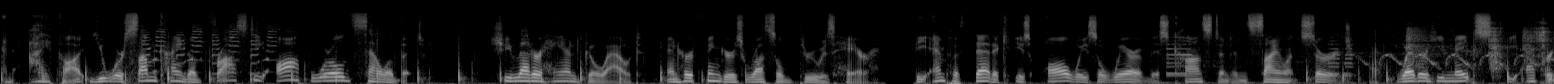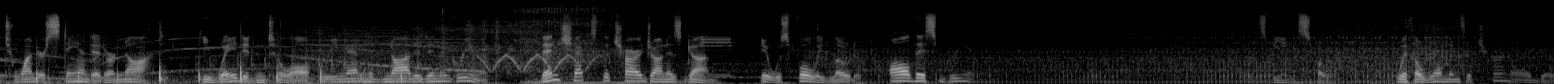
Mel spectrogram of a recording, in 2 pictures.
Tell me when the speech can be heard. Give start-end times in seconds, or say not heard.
0.0-4.2, 4.9-25.2, 28.1-31.0.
